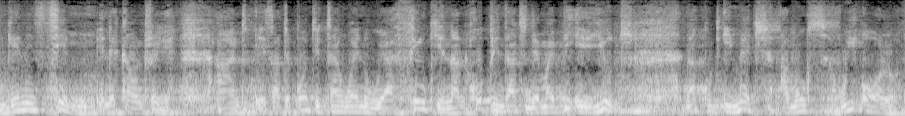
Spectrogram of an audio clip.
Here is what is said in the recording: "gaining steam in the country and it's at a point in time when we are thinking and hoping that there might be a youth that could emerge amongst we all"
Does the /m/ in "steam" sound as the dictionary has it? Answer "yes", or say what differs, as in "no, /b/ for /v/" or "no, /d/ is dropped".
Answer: yes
